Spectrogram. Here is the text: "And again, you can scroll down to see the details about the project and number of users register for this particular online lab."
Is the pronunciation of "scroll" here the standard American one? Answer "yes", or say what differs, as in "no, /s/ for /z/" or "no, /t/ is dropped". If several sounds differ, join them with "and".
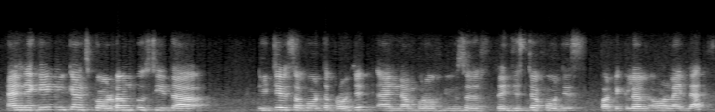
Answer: no, /ɹ/ is dropped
